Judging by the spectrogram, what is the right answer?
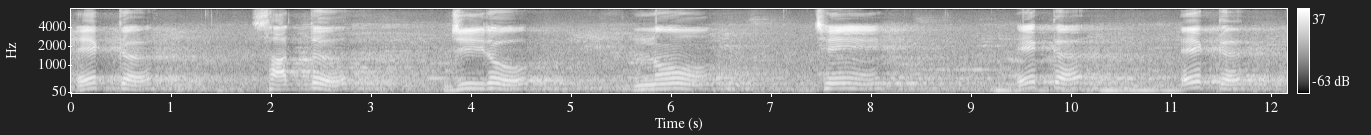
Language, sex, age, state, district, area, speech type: Punjabi, male, 18-30, Punjab, Fazilka, rural, read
